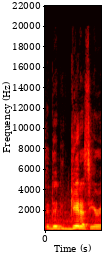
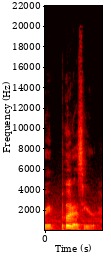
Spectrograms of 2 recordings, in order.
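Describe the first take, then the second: First: Said in the usual way. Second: "put" stressed and falling. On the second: Shown as a demonstration. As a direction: lean hard on "put".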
